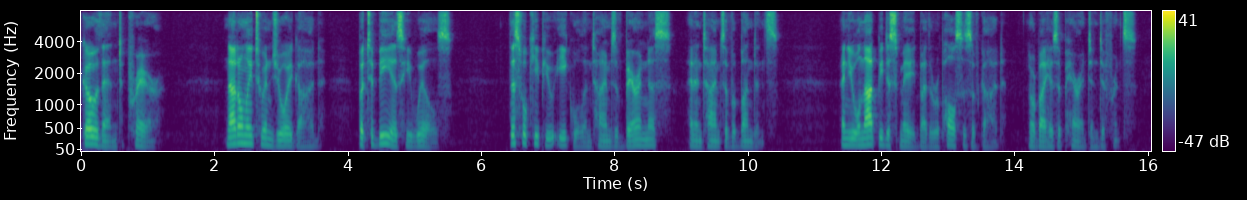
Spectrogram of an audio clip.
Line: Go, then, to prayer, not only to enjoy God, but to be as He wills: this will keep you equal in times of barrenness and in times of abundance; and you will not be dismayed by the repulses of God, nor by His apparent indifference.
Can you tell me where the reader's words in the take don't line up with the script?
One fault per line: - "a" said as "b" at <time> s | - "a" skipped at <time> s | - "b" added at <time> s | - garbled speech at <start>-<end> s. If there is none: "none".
none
